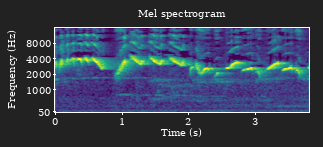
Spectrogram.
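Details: Chinese hwamei in energetic song, used as tutor material for murai, kacer and cendet; a continuous chain of clear, high whistled slurs that rise and fall in a wavy, loud phrase.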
